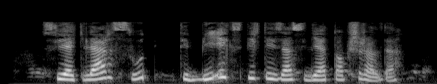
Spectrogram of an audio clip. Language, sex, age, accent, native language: Uzbek, female, 18-24, Andijon, Uzbek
